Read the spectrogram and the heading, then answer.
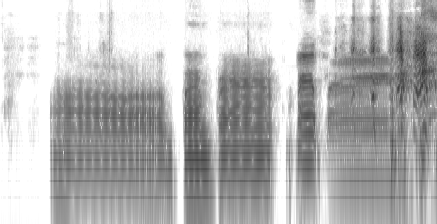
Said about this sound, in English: Oh, well, now the cat.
